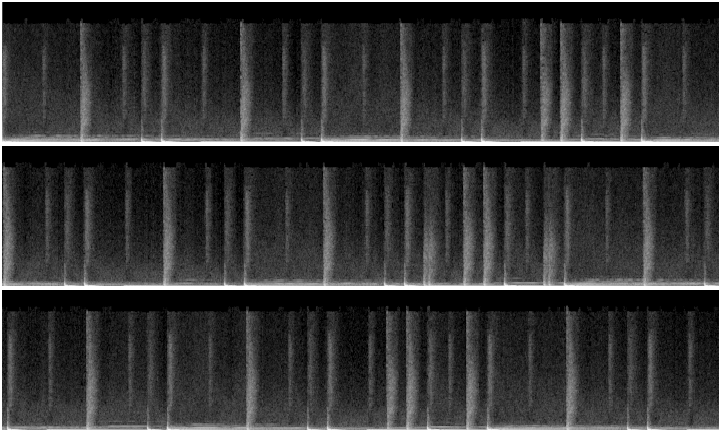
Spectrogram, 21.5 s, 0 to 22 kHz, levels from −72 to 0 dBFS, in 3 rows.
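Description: Low bit depth without dither runs through the whole clip. The grainy distortion tracks the sound, and quiet passages turn gritty or sputter. The likely cause is truncation to about 6 bits with no dither, leaving error only around 25 dB below the signal.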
